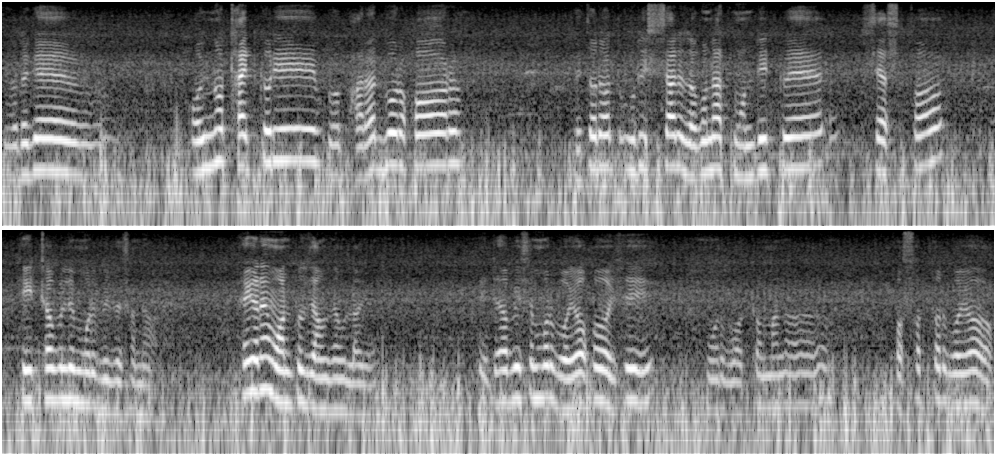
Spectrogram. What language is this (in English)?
Assamese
